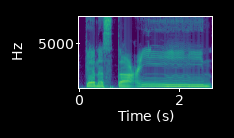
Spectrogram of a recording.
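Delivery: "কানাস্তাইন" slow, squeezed ain and very long final vowel; pressed ain. Shown as a demonstration. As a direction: recite "কানাস্তাইন", pressing the throat before the long ending. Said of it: "নাস্তাইন বলবেন". (আইন দিয়ে টেনে "কানাস্তাইন")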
